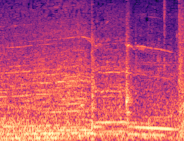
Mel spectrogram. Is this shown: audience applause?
no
